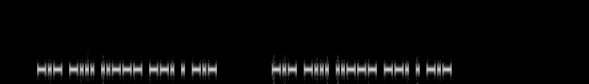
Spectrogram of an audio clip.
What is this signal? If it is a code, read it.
Morse code, heard as a keyed tone, about 46 wpm, 700 Hz. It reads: KB2GEK KB2GEK
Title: USA Call Signs - 6 Characters - Repeated 2x - 45wpm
